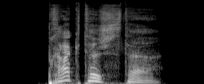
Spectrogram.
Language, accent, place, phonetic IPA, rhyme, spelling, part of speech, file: German, Germany, Berlin, [ˈpʁaktɪʃstɐ], -aktɪʃstɐ, praktischster, adjective, De-praktischster.ogg
- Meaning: inflection of praktisch: 1. strong/mixed nominative masculine singular superlative degree 2. strong genitive/dative feminine singular superlative degree 3. strong genitive plural superlative degree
